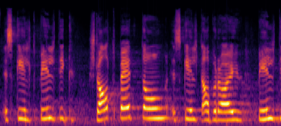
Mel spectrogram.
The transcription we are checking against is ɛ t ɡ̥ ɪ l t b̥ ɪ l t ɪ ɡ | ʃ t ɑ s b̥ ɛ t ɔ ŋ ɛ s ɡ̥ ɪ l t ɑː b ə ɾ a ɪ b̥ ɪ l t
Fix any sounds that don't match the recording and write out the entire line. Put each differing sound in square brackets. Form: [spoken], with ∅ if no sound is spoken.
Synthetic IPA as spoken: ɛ [s] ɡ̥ ɪ l t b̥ ɪ l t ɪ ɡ | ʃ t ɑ [t] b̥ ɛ t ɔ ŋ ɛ s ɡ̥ ɪ l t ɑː b ə ɾ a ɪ b̥ ɪ l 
